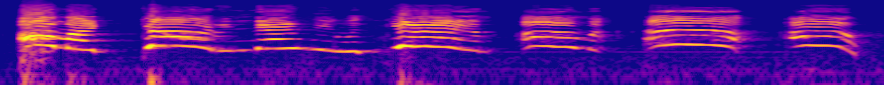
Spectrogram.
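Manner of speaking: put-on very high, loud squeaky teen voice; mocking squeaky kid. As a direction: ham up a hyper fourteen-year-old. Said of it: "he's like a fourteen-year-old boy".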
